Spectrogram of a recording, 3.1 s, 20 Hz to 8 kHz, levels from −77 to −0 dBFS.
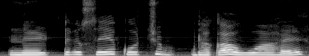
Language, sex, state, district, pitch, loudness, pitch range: Hindi, male, Madhya Pradesh, Bhopal, 290 Hz, -15 LUFS, 260-310 Hz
